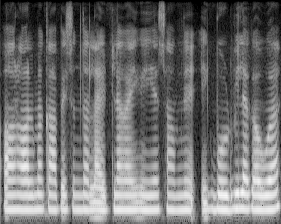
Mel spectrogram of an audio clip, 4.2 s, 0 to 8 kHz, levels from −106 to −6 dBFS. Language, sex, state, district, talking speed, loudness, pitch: Hindi, female, Punjab, Pathankot, 225 wpm, -15 LUFS, 195 Hz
